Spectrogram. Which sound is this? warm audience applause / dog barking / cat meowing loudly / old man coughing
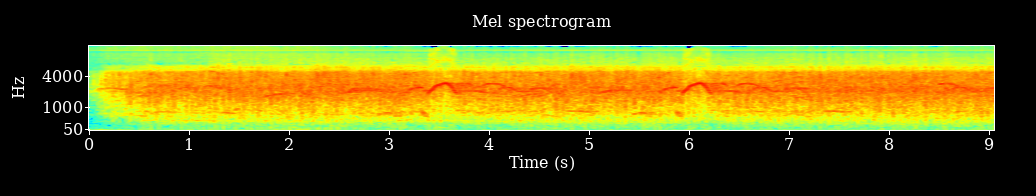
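warm audience applause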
